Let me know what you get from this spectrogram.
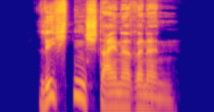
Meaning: plural of Liechtensteinerin
- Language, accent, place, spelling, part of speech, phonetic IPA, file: German, Germany, Berlin, Liechtensteinerinnen, noun, [ˈlɪçtn̩ˌʃtaɪ̯nəʁɪnən], De-Liechtensteinerinnen.ogg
